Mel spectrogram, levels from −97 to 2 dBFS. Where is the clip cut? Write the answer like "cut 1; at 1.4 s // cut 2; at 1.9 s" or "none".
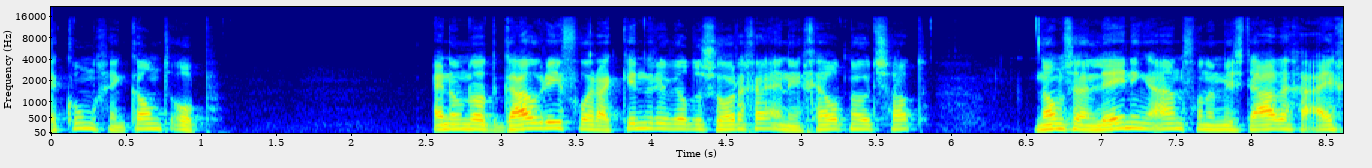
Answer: none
